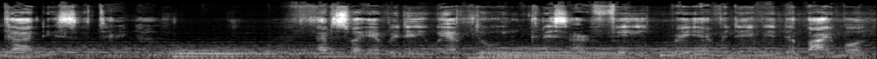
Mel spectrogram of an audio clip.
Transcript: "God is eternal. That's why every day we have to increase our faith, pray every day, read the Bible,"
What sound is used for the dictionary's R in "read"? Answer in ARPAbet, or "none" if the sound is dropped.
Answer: W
